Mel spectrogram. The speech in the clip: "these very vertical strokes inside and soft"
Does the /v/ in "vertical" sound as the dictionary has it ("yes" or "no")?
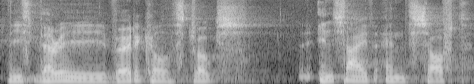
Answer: yes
